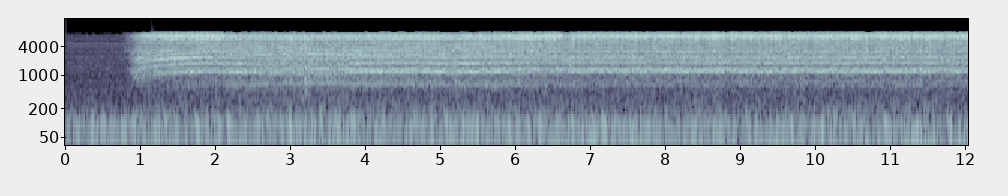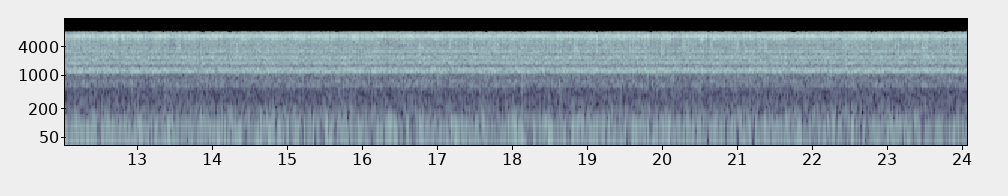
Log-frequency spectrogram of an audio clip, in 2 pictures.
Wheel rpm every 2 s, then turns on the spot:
70, 160, 170, 170, 170, 170, 160, 160, 160, 170, 160, 160.
none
